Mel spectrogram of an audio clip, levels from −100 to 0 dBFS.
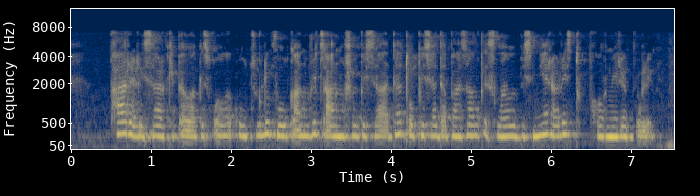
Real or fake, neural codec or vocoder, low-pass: fake; codec, 16 kHz, 16 kbps, FunCodec, trained on LibriTTS, 50 frames a second; 7.2 kHz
